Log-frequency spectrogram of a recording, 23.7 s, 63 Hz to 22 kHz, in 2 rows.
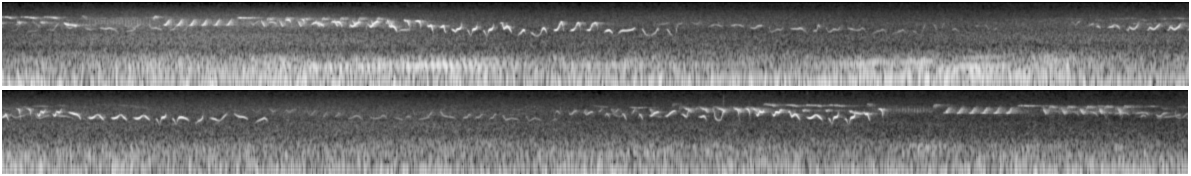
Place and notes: Mansbrook Wood, Woods Corner, East Sussex - Willow Warblers
Willow Warblers recorded at Mansbrook Wood near Wood's Corner, East Sussex. Tascam DR-05
Heathfield, UK, 26 May, 10:30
